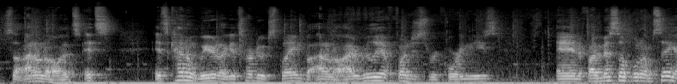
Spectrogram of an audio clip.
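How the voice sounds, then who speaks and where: A man's voice: medium pitch, echoey room. A teenage boy whose voice sounds a bit sick, casually telling a story to his webcam with lots of fillers and restarts. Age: teens. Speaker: gaming YouTuber.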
